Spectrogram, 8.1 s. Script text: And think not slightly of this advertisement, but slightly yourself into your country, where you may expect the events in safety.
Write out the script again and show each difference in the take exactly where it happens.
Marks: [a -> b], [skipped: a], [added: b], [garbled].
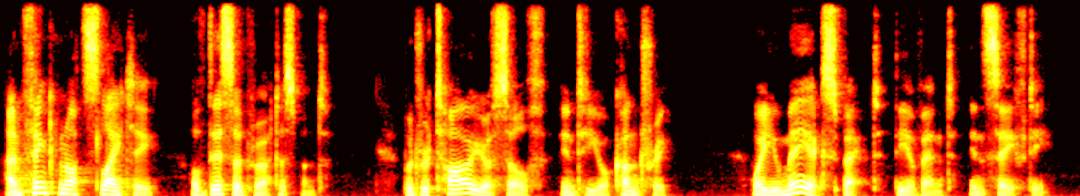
And think not slightly of this advertisement, but [slightly -> retire] yourself into your country, where you may expect the [events -> event] in safety.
